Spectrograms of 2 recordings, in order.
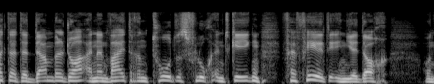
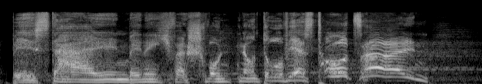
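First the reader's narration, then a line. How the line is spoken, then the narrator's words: Hissing. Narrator (German): fauchte Voldemort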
